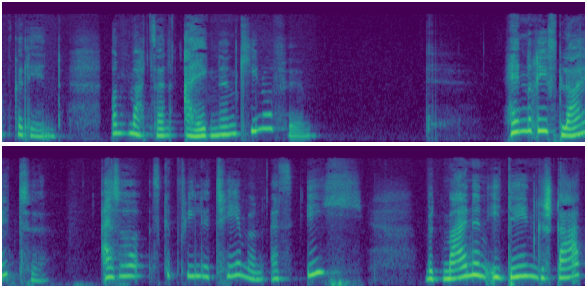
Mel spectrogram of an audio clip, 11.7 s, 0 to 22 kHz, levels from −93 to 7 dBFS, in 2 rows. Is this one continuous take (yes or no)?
no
